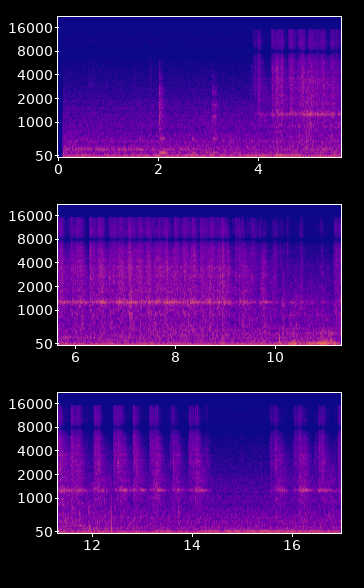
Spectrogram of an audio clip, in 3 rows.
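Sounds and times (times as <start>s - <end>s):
window blind slats rattling: 3.9s - 14.4s, 15.6s - 16.9s.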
